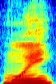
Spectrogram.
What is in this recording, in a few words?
"mue9", Taiwanese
